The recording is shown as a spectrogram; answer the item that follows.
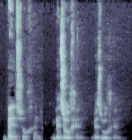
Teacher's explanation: We don't have the accent on be.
